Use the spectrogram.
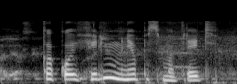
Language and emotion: Russian, neutral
